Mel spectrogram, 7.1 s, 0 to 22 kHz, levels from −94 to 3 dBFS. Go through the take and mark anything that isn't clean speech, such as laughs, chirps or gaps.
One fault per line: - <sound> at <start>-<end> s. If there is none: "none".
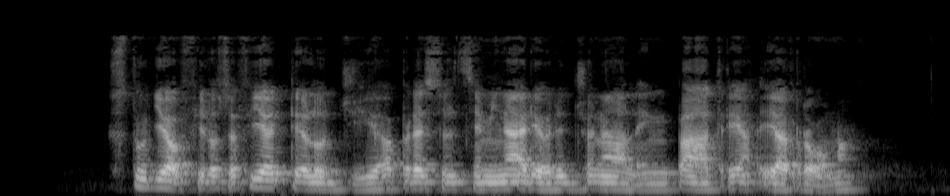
none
